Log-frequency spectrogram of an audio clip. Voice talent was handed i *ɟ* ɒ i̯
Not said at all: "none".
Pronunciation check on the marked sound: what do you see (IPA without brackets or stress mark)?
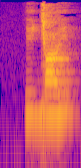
ɟ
